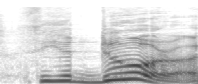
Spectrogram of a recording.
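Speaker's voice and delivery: very high-pitched, very loud cry, heaved out. Narrator reads the mother addressing Theodora on seeing her; heaved out. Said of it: "she heaved".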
